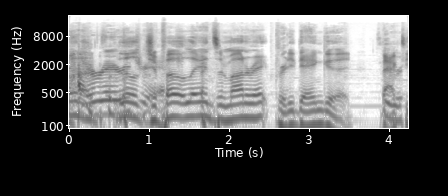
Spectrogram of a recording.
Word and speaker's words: Monterey: Am I saying it wrong? Is it Monterey? No, it's Monterey. Monterey. Oh, what did I say? Monterary. You added an extra R.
